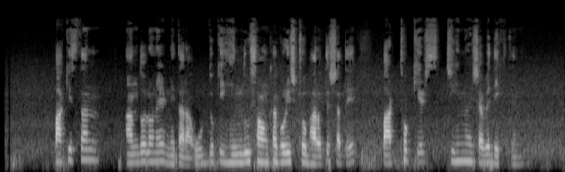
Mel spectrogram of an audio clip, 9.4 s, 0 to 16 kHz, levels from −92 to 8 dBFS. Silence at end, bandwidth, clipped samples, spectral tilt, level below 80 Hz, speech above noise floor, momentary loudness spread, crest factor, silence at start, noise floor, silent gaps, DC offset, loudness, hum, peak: 0.6 s; 11.5 kHz; under 0.1%; -5 dB/octave; -60 dBFS; 28 dB; 14 LU; 22 dB; 0.2 s; -52 dBFS; none; under 0.1%; -24 LUFS; none; -2 dBFS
